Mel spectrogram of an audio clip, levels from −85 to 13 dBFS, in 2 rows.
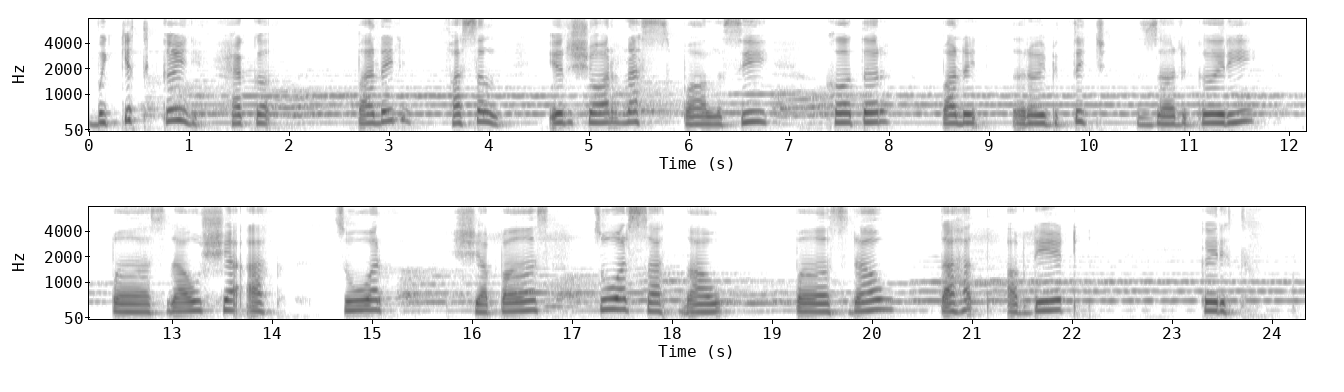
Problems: constant background noise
